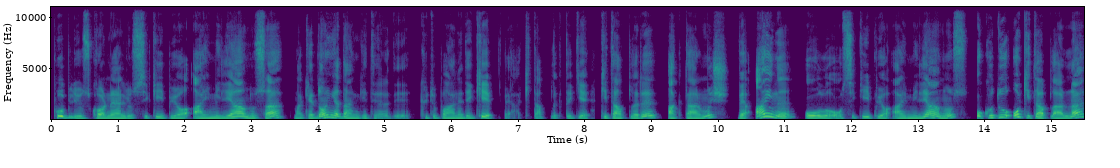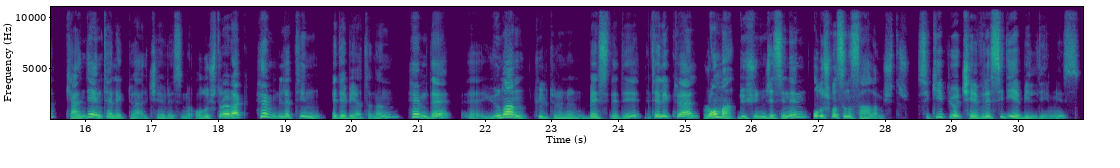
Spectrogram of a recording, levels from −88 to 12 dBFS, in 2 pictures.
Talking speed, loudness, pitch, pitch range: 80 wpm, -22 LUFS, 130 Hz, 115-165 Hz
